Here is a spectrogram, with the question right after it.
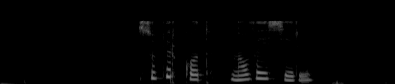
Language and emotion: Russian, neutral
